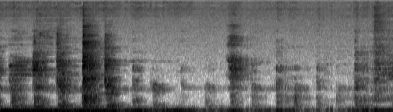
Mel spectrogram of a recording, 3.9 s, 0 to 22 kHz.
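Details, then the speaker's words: Scrap Vivaro M9R782 2.0 L engine being stripped, bare crankshaft turned by hand: slow heavy clunks as each journal takes up play, with three big-end bearings completely gone; severe crank and bearing failure. "This must truly remarkable amount of noise with three big ends gone."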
